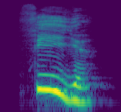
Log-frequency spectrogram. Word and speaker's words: fille: I-L-L, I-L. These combinations are pronounced like the Y in the English word year. – Fille, soleil.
